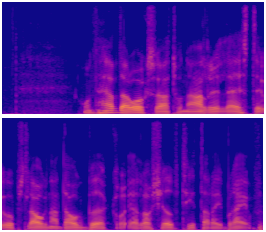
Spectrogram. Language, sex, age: Swedish, male, 34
